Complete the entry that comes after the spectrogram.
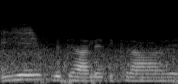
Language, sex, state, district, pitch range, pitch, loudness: Hindi, female, Uttar Pradesh, Jyotiba Phule Nagar, 165-190 Hz, 175 Hz, -26 LUFS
